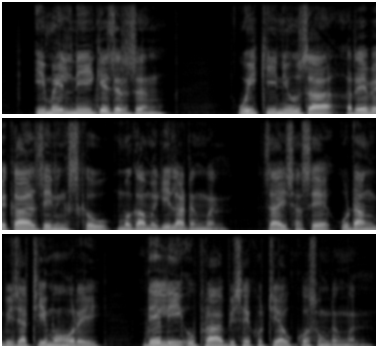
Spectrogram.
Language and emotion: Bodo, neutral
